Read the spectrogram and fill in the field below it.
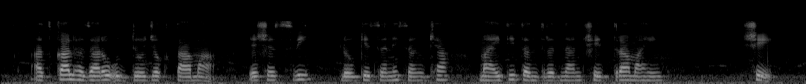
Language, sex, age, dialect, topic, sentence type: Marathi, female, 18-24, Northern Konkan, banking, statement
